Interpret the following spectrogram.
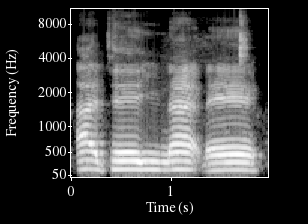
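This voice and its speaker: A man's voice: on the high side, level tone, slow pace, a little mellow, a little hiss or hum. A man hosting a casual podcast, telling a long story with lots of swearing, laughter and "man" and "bro" thrown in. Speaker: podcast host.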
